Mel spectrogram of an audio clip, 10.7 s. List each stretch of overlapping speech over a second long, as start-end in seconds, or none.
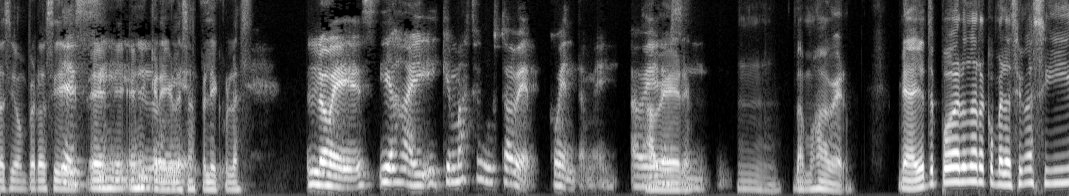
0.6-2.1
